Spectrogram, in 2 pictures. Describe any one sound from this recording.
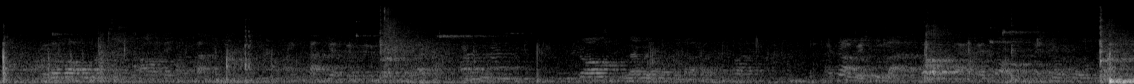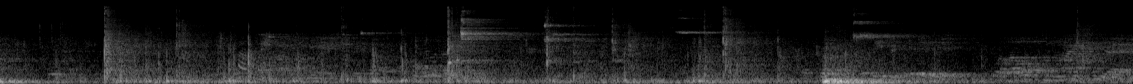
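Sports shoes squeak on a wooden court floor.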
